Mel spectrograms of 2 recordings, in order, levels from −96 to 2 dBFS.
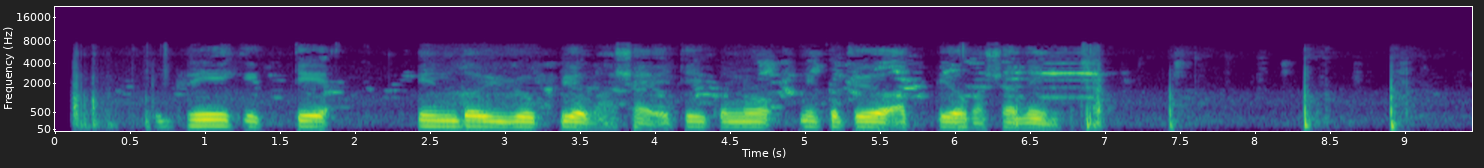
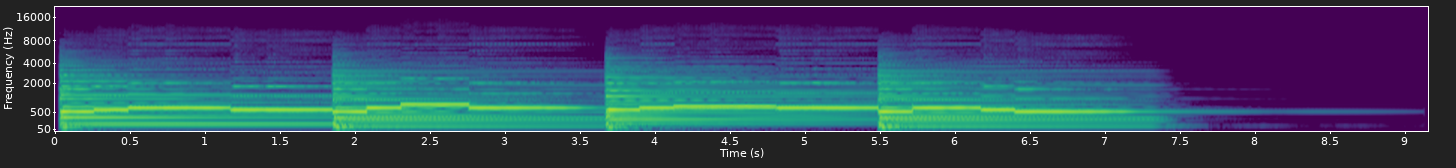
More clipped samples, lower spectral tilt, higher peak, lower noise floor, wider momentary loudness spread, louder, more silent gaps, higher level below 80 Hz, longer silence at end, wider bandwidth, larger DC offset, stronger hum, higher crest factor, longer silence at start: neither; about the same, -8 dB/octave vs -8.5 dB/octave; first, -2 dBFS vs -8 dBFS; second, -65 dBFS vs -73 dBFS; first, 20 LU vs 6 LU; first, -18 LUFS vs -22 LUFS; neither; about the same, -58 dBFS vs -60 dBFS; second, 0.5 s vs 1.8 s; second, 6.6 kHz vs 7.4 kHz; neither; neither; about the same, 18 dB vs 14 dB; about the same, 0.1 s vs 0 s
